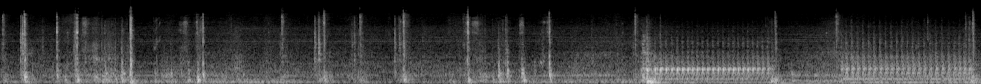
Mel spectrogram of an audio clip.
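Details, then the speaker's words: Buick Regal after sitting over winter, newly installed battery: scattered dry clicks and brief weak whirr, engine never turns over; battery too flat to crank, failed over winter. "oh that bad batteries well now I know which batteries survive the winner it ain't this"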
